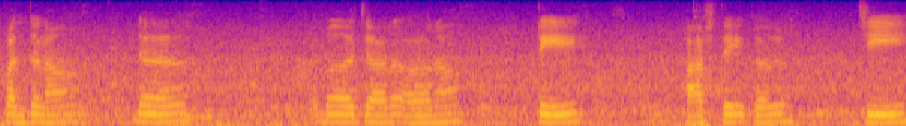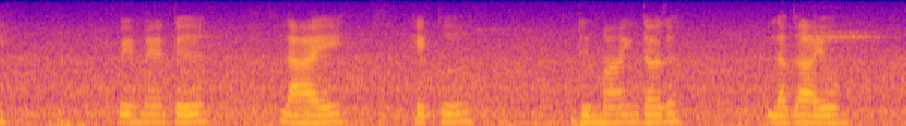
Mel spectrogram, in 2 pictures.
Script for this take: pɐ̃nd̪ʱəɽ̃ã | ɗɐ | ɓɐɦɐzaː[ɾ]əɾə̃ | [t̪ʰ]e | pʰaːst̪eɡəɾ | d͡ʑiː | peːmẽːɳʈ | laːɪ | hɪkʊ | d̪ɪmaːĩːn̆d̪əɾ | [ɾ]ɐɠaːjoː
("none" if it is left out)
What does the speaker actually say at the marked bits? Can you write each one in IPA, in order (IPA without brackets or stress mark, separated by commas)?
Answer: ɾ, t̪, l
